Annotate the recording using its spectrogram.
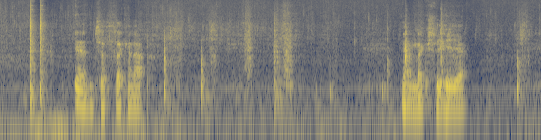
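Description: A wooden spoon stirs and scrapes food in a pan.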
